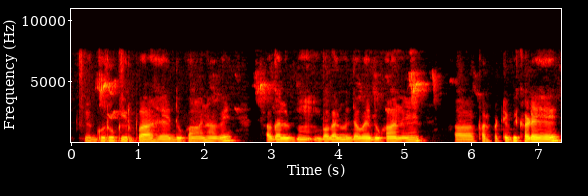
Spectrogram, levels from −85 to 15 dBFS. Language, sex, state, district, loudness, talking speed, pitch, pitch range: Chhattisgarhi, male, Chhattisgarh, Rajnandgaon, -20 LUFS, 115 wpm, 130 Hz, 125-135 Hz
